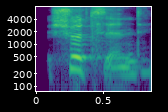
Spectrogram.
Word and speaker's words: Schutzhund: Shotzu training. – Schutzhund, yeah.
